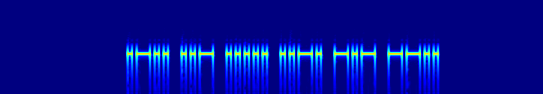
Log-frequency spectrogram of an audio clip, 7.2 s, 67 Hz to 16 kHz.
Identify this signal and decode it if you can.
Morse code, heard as a keyed tone, about 20 wpm, 700 Hz. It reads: LU5FKZ
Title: DXCC-100 Call Signs - 6 Characters - 20wpm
